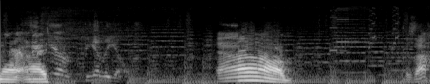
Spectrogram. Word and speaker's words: Belial: I remember fighting with some fire boss in there, and I think of Belial. Oh, is that how you say his name? I always thought it was Bale, like Bael.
